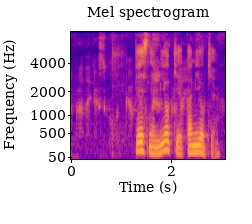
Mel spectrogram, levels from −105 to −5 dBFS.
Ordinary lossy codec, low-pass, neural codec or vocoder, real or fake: none; none; none; real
